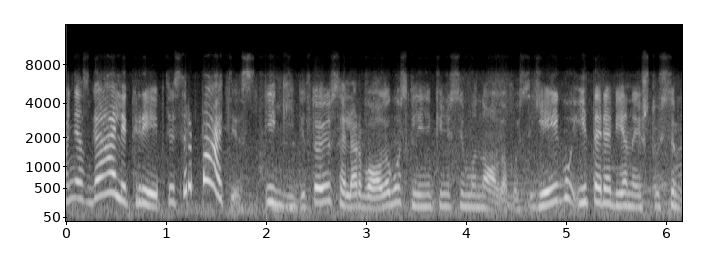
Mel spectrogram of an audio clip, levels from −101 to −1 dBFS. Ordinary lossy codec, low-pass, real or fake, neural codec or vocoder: Opus, 32 kbps; 7.2 kHz; real; none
